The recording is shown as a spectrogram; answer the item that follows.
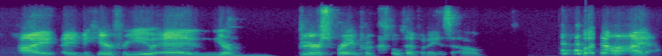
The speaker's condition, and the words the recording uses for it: Stuttering. It's actually typically a lot worse than this.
